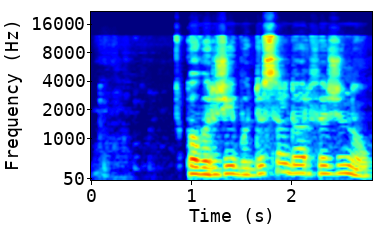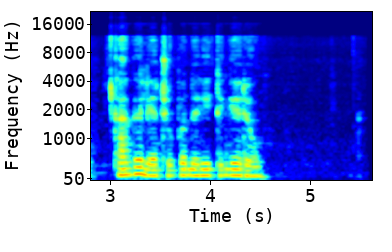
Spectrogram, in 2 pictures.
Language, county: Lithuanian, Klaipėda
